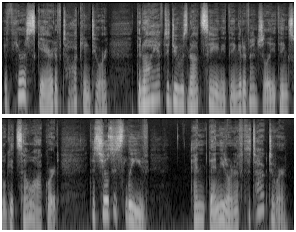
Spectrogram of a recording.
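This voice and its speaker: Reader putting on a timid pony mare, soft and hesitant, higher pitched, hushed, dry cartoon-storybook voice. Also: sing-song, brisk, vocal fry, slightly rough, no room sound, heavily acted. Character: timid gentle young female pegasus pony.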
